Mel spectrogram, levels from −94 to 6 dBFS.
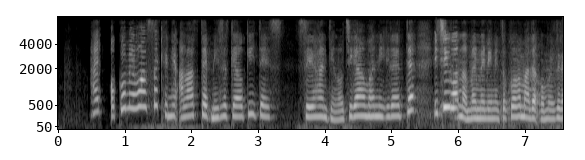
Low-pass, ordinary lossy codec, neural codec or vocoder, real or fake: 7.2 kHz; AAC, 32 kbps; codec, 16 kHz in and 24 kHz out, 0.4 kbps, LongCat-Audio-Codec, two codebook decoder; fake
